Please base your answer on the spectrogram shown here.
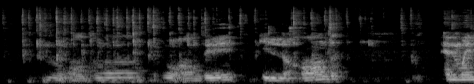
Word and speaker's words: rendent: rendons, vous rendez, ils rendent. And when it's a verb and it's il, we don't pronounce like that. We don't pronounce the ENT, we just pronounce the E.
